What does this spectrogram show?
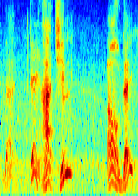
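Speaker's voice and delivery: squeaky high gasp of disbelief; shocked disbelief. Acted. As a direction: shoot way up in pitch, horrified. Reacting to hell's hot chili.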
